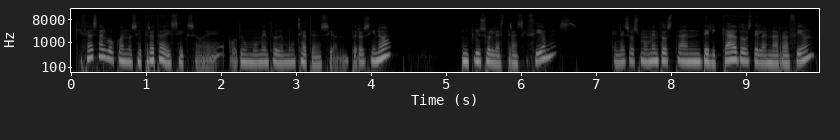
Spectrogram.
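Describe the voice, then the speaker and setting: A woman's voice: on the low side, lively intonation, normal speed, dark tone, dry recording, clean studio sound. A woman with an accent from Spain hosting a podcast, giving a casual, reflective spoken review with conversational tag questions.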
